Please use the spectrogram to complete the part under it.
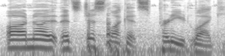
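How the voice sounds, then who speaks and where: A man with a New Zealand accent, an air traffic controller chatting as a guest on a headset, relaxed and rambling. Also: a little high, moderate pace. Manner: relaxed, rambling, trails off and restarts. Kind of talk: casual chat. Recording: loud outdoor traffic noise.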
